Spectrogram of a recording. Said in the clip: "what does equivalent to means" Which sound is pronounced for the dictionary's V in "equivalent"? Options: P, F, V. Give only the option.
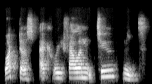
F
